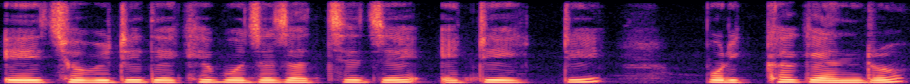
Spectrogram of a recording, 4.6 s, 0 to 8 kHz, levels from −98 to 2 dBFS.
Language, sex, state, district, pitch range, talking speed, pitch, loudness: Bengali, female, Tripura, West Tripura, 195-215 Hz, 120 wpm, 200 Hz, -14 LUFS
